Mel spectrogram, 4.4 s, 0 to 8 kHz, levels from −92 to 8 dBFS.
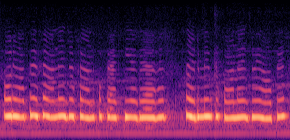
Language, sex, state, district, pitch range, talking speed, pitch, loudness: Hindi, female, Bihar, West Champaran, 355-375 Hz, 140 wpm, 365 Hz, -12 LUFS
